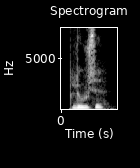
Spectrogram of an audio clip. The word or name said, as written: blus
